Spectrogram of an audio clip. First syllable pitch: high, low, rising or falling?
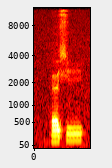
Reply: low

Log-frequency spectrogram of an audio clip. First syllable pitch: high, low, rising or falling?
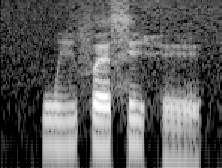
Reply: high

